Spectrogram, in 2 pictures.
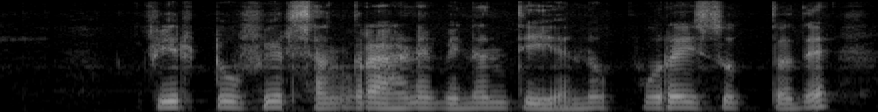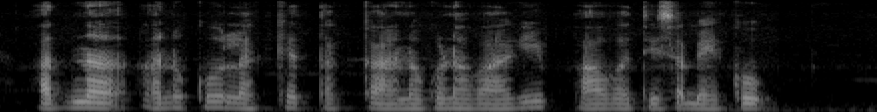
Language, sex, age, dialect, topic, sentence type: Kannada, male, 25-30, Mysore Kannada, banking, statement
